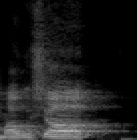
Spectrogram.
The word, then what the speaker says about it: Mawashab: Mawashab, Mawashabath Yakum. Hold on. Bang, bang, bang, bang. Mawashab is dwell. Oh, wait, hold on. Let me put out how you pronounce it. Ma-wa-shab, right?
